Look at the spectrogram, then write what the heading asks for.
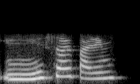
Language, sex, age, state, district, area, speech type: Assamese, female, 18-30, Assam, Majuli, urban, conversation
